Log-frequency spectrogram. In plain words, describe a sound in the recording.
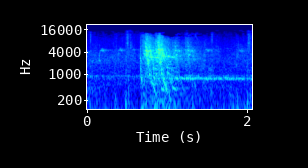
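A laser blaster fires a sharp zapping shot.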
